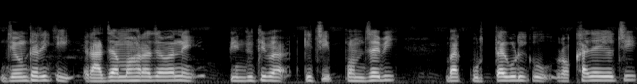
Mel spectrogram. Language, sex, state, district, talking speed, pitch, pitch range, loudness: Odia, male, Odisha, Khordha, 120 wpm, 180 Hz, 170-185 Hz, -18 LUFS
